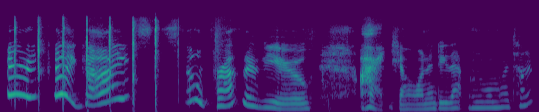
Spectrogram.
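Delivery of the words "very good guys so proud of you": high, loud praise; excited praise. Real, not acted. Teacher praising children after singing, excited.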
